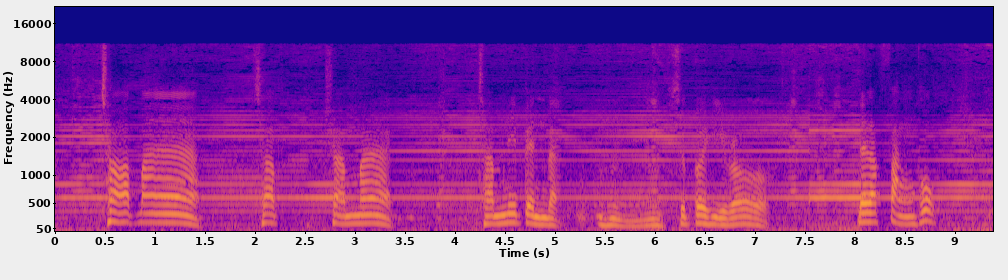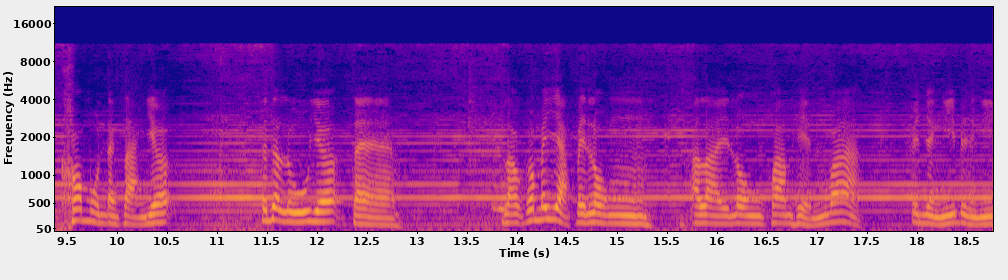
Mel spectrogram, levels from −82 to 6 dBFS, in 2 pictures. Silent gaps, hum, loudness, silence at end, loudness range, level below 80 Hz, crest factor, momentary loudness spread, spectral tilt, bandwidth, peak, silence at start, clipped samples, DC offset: none; none; -20 LUFS; 0 s; 4 LU; -44 dBFS; 16 dB; 10 LU; -6.5 dB/octave; 11.5 kHz; -4 dBFS; 0 s; under 0.1%; under 0.1%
